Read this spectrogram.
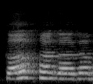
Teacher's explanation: तो जब हम क ख ग घ बोलते हैं तो वायु कंठ से निकलती है, तो ये कंठ हो गया।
